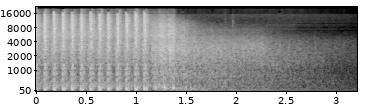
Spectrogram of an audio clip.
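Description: AKM rifles fire a rapid burst of about a dozen loud, evenly spaced shots in the video game DayZ, then a long echoing decay trails off.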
